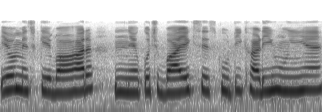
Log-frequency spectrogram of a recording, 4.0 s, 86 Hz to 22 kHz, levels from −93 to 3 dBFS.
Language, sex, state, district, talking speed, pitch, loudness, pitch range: Hindi, female, Bihar, Gaya, 135 wpm, 245 Hz, -17 LUFS, 235-255 Hz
